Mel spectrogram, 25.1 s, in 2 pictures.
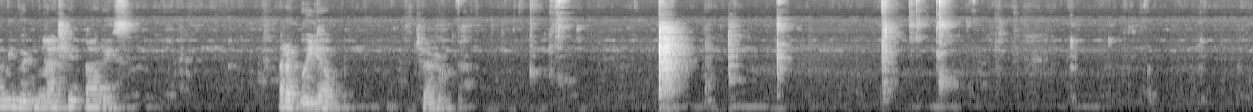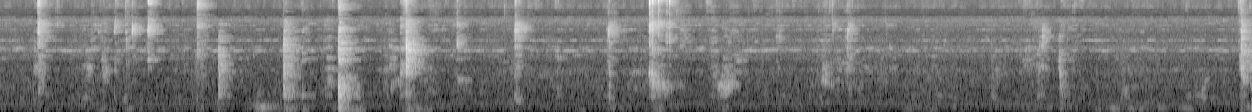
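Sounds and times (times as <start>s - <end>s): crunchy chewing of fried food: 5.0s - 6.3s, 8.6s - 25.0s.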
